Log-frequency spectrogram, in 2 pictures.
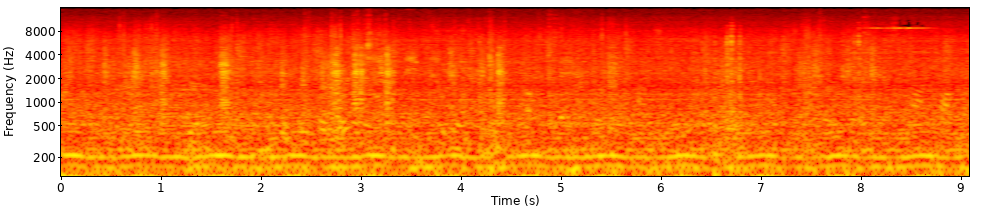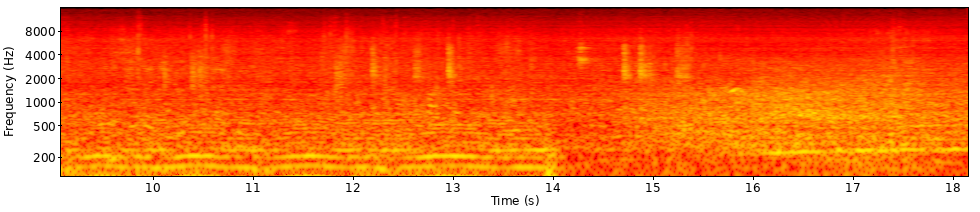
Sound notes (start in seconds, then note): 4.8 engine whirs; 4.8 tram creaks; 8.6 people talk randomly; 14.4 cart whooshes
